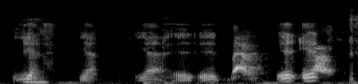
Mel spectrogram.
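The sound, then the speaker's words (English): A dog barks repeatedly in short, sharp bursts, about eight barks in quick, uneven succession, moderately loud. “Oh, there's my dog.”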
